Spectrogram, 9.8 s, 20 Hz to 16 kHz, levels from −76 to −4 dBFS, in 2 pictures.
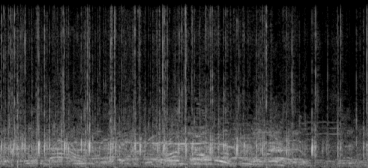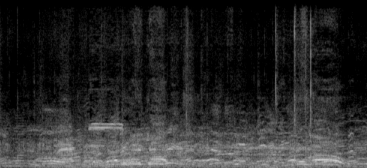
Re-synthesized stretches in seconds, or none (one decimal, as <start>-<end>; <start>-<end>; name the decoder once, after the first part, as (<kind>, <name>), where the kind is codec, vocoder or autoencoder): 1.4-2.2 (vocoder, BigVGAN v2); 2.8-4.2; 6.4-9.4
